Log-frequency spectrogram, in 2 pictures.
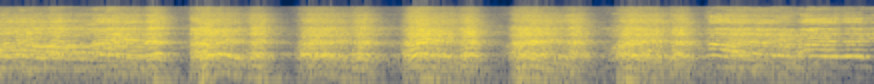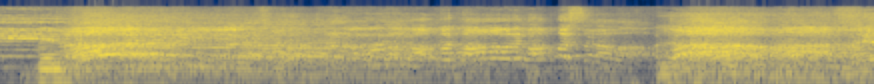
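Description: A man speaks with animation through a microphone, heard over loudspeakers in an echoing hall.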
